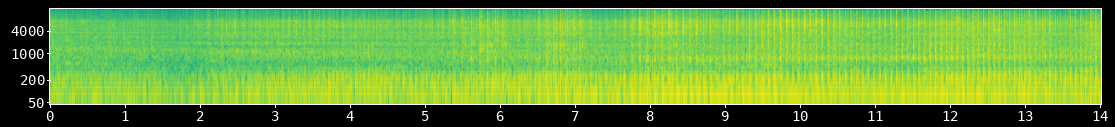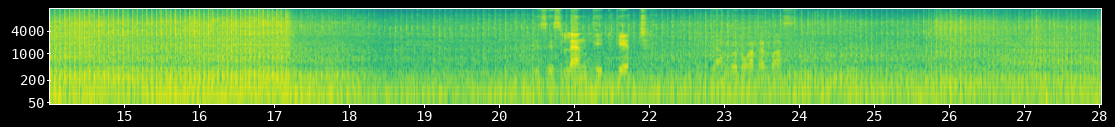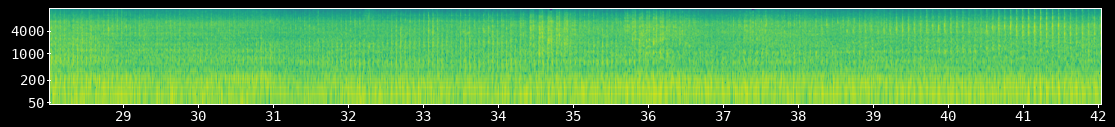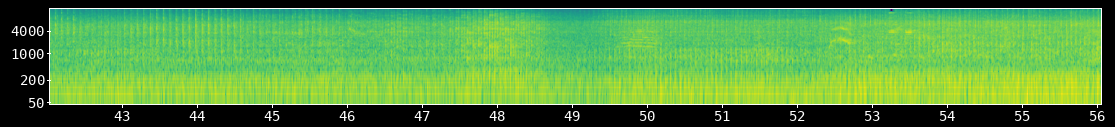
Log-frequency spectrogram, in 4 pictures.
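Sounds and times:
boat engine running: 0:00.0 - 0:56.0.

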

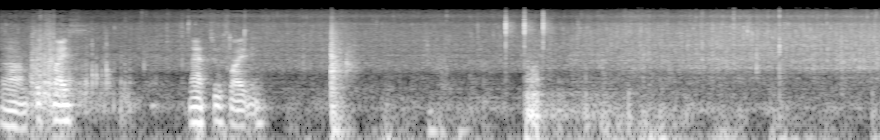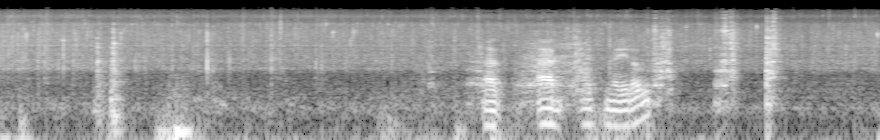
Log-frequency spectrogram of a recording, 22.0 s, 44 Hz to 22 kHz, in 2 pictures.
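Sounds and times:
onions sizzling in oil: 0:00.0 - 0:22.0.

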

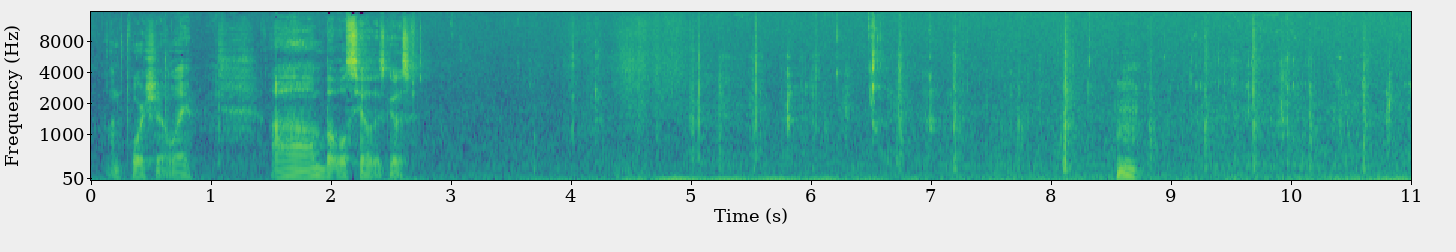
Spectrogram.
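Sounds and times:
person chewing crunchy food: 0:03.6 - 0:11.0.

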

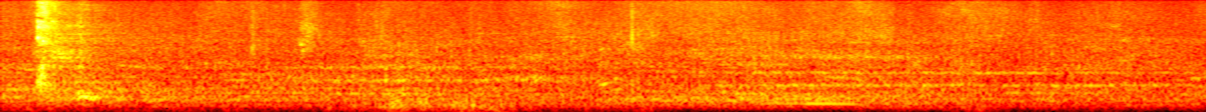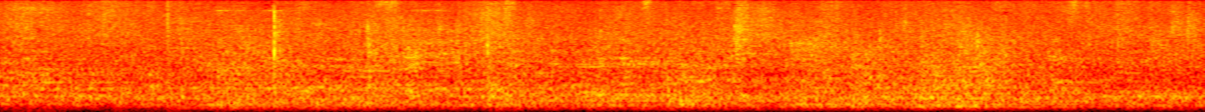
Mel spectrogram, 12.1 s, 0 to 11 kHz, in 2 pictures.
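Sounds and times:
murmur of low voices: 0:00.0 - 0:12.0.

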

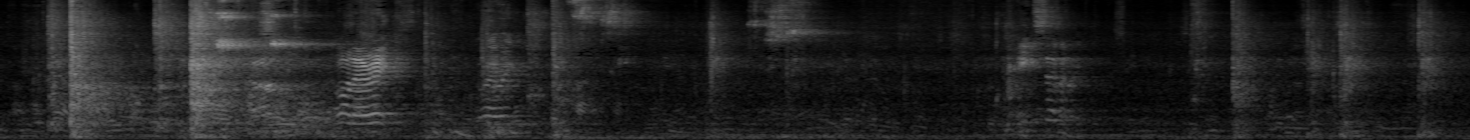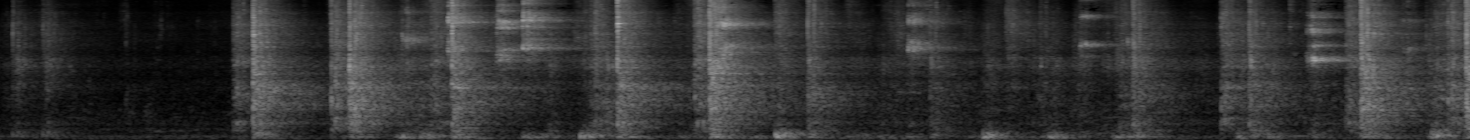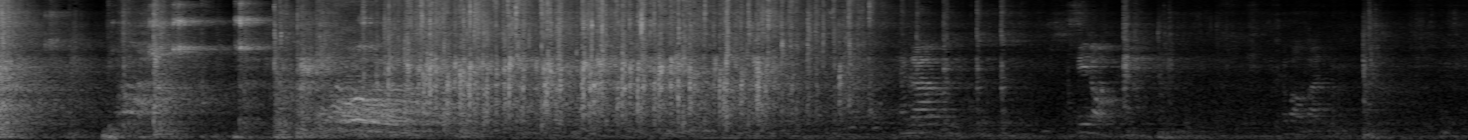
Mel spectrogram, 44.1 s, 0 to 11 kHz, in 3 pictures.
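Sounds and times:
rackets striking squash ball: 0:00.5 - 0:02.5, 0:17.0 - 0:32.6
shoes squeaking on wooden floor: 0:25.3 - 0:26.3, 0:27.6 - 0:32.4
spectators applauding and cheering: 0:32.6 - 0:38.2.

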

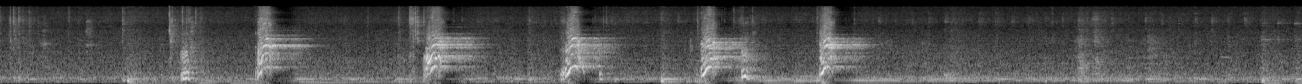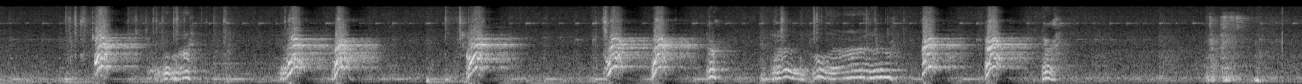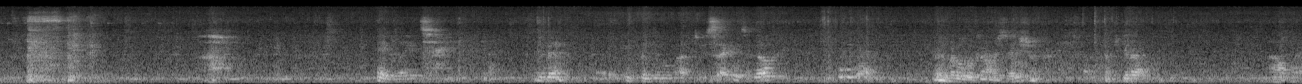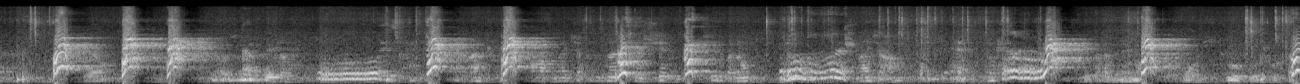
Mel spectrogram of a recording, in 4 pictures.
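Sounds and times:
puppy barking: 0:02.6 - 0:03.2, 0:04.2 - 0:04.9, 0:05.6 - 0:06.2, 0:07.0 - 0:07.6, 0:08.2 - 0:08.8, 0:13.9 - 0:15.1, 0:15.8 - 0:16.9, 0:17.6 - 0:18.3, 0:19.0 - 0:20.4, 0:21.1 - 0:23.7, 0:39.6 - 0:41.3, 0:43.3 - 0:44.6, 0:45.2 - 0:46.3, 0:49.1 - 0:51.1.

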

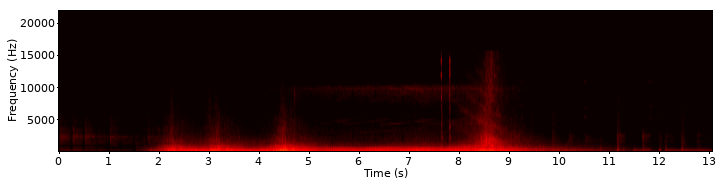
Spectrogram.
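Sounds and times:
car engine rumble and revving: 0:01.7 - 0:11.2.

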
